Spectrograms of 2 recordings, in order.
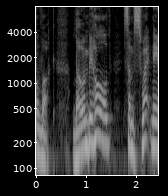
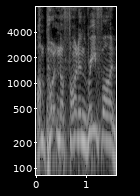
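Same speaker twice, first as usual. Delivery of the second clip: mock crazed, mad tone, pitched higher; 3 semitones higher than usual. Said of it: "in, like, a mad sort of tone".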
